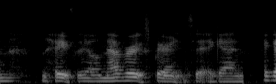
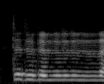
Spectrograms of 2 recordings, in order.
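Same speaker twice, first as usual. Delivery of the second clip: rhythmic heartbeat imitation; 4 semitones higher, 5 dB louder, much faster than usual.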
